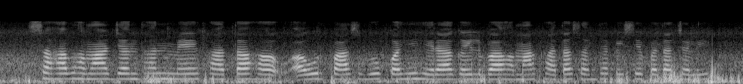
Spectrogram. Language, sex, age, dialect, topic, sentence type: Bhojpuri, female, 18-24, Western, banking, question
